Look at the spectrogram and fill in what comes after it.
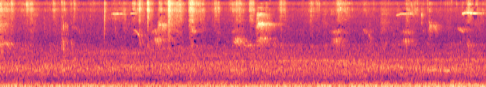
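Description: Small songbirds giving short, high chirps and calls at scattered moments, over a steady low rumble.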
